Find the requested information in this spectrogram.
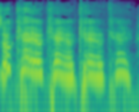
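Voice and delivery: high, quick repeated okays; NPC voice. Acted. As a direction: fluster through the okays in character. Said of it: "She goes".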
